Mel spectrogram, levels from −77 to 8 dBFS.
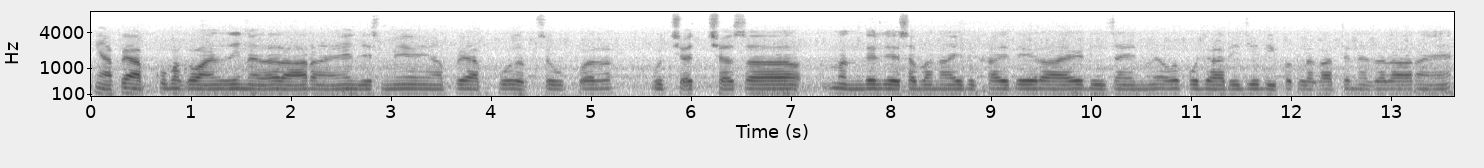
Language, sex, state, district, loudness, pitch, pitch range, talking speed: Hindi, male, Bihar, Jamui, -27 LUFS, 120 Hz, 115-120 Hz, 165 wpm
